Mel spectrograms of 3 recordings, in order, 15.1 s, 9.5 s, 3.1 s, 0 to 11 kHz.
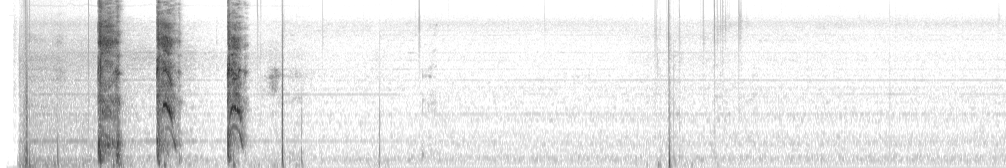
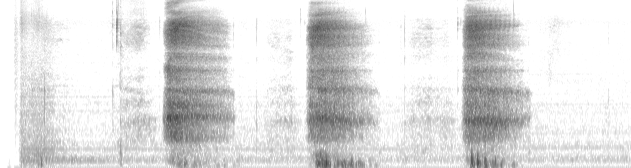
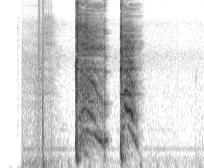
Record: {"three_cough_length": "15.1 s", "three_cough_amplitude": 23333, "three_cough_signal_mean_std_ratio": 0.19, "exhalation_length": "9.5 s", "exhalation_amplitude": 8147, "exhalation_signal_mean_std_ratio": 0.36, "cough_length": "3.1 s", "cough_amplitude": 27429, "cough_signal_mean_std_ratio": 0.36, "survey_phase": "alpha (2021-03-01 to 2021-08-12)", "age": "45-64", "gender": "Male", "wearing_mask": "No", "symptom_none": true, "smoker_status": "Ex-smoker", "respiratory_condition_asthma": false, "respiratory_condition_other": false, "recruitment_source": "REACT", "submission_delay": "5 days", "covid_test_result": "Negative", "covid_test_method": "RT-qPCR"}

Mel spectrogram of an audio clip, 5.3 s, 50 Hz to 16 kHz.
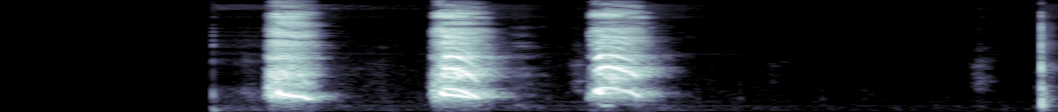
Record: {"exhalation_length": "5.3 s", "exhalation_amplitude": 23146, "exhalation_signal_mean_std_ratio": 0.29, "survey_phase": "beta (2021-08-13 to 2022-03-07)", "age": "45-64", "gender": "Male", "wearing_mask": "No", "symptom_fatigue": true, "symptom_headache": true, "symptom_change_to_sense_of_smell_or_taste": true, "symptom_onset": "6 days", "smoker_status": "Never smoked", "respiratory_condition_asthma": false, "respiratory_condition_other": false, "recruitment_source": "Test and Trace", "submission_delay": "2 days", "covid_test_result": "Positive", "covid_test_method": "RT-qPCR"}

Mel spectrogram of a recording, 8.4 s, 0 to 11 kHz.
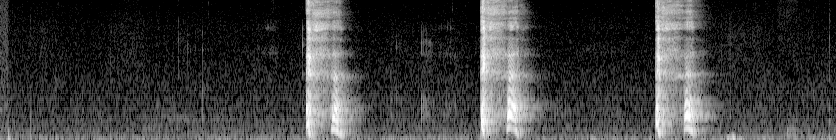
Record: {"three_cough_length": "8.4 s", "three_cough_amplitude": 5566, "three_cough_signal_mean_std_ratio": 0.26, "survey_phase": "alpha (2021-03-01 to 2021-08-12)", "age": "45-64", "gender": "Female", "wearing_mask": "No", "symptom_none": true, "smoker_status": "Never smoked", "respiratory_condition_asthma": false, "respiratory_condition_other": false, "recruitment_source": "REACT", "submission_delay": "1 day", "covid_test_result": "Negative", "covid_test_method": "RT-qPCR"}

